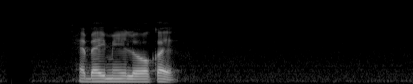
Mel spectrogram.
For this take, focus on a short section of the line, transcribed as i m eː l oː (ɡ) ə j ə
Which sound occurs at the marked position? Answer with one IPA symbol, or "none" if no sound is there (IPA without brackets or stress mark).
k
